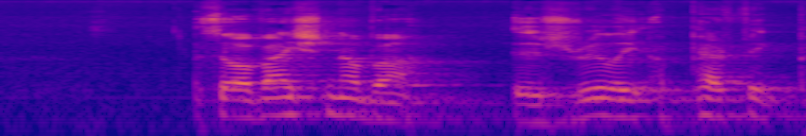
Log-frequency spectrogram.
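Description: An elderly man speaks very close to the microphone.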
